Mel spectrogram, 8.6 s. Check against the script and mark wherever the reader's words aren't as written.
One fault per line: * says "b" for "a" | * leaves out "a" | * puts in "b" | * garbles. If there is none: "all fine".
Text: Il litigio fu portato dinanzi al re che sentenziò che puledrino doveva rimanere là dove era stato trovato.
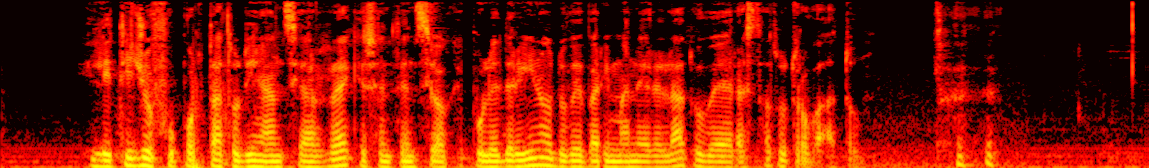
all fine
